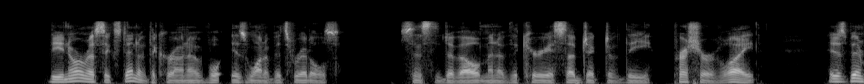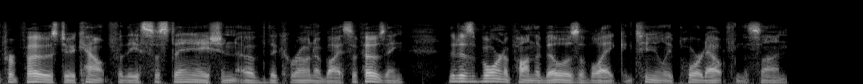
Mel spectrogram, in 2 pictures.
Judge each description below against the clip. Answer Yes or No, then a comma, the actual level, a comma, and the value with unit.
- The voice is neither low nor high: No, very low, 90 Hz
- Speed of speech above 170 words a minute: Yes, average, 180 wpm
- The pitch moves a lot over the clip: No, average, 4.2 semitones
